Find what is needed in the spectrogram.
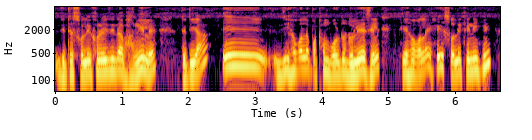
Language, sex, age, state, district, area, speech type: Assamese, male, 30-45, Assam, Dhemaji, rural, spontaneous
